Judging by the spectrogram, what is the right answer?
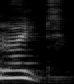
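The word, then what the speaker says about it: write: यहाँ पर राइट, डब्ल्यू नहीं पढ़ रहे हम, यानी लिखना।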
